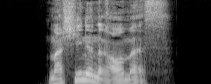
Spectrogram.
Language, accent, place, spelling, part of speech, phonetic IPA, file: German, Germany, Berlin, Maschinenraumes, noun, [maˈʃiːnənˌʁaʊ̯məs], De-Maschinenraumes.ogg
- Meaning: genitive of Maschinenraum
